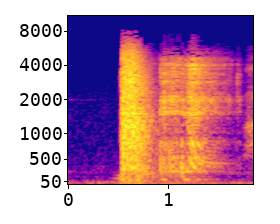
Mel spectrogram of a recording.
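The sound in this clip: A single rifle shot at a target, fired by a Mounted Police sergeant, gives one sharp, loud crack that rings on in a long, fading tail.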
